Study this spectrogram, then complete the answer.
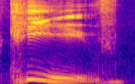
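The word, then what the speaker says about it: Kyiv: just wanted you and of course the correct pronunciation is keev you're GNA make Adam intro himself the whole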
